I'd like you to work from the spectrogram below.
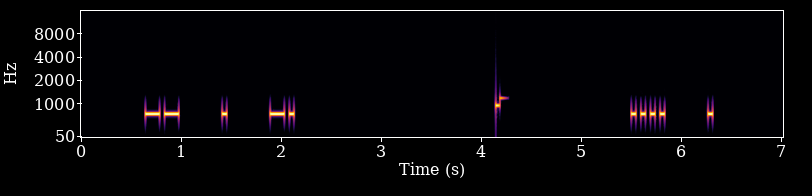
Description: Morse code, heard as a keyed tone, about 25 wpm, spaced as for 14 wpm, 700 Hz. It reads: MEN HE
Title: 3x Character Spacing - Top 200 Words - 25wpm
